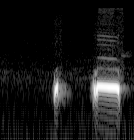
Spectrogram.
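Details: Spotted dove decoy cooing to rouse a caged male to coo: two brief low coos, a short soft note and then a longer steady note, against a silent background.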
